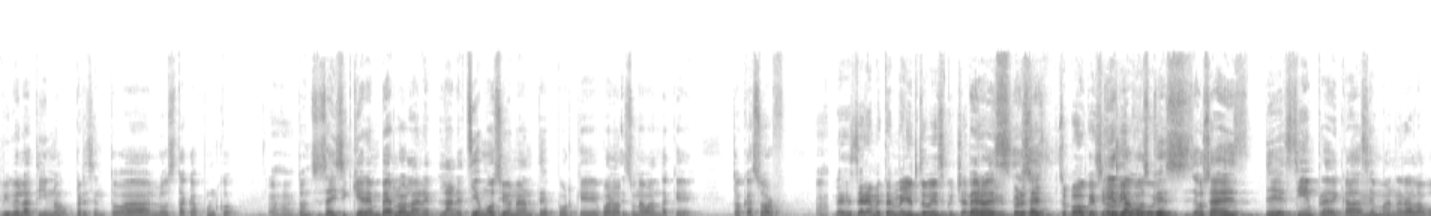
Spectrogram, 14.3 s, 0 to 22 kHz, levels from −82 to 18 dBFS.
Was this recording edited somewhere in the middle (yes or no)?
yes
